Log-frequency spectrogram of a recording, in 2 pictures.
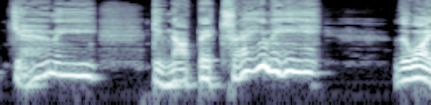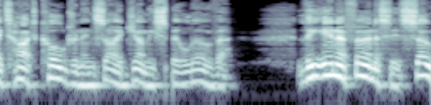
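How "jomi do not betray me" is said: high-pitched, drawn-out appeal; high plea. A narrator's reading. Voice begs Jomi not to betray it, high plea. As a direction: plead slowly in a high voice.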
